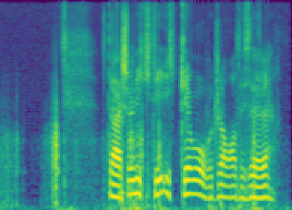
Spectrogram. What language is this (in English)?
Norwegian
